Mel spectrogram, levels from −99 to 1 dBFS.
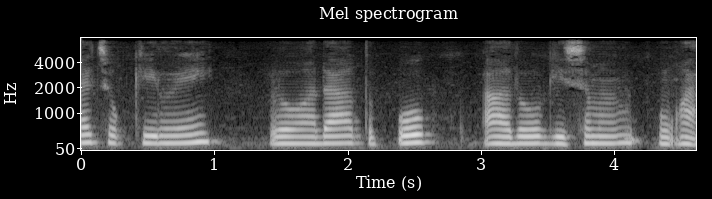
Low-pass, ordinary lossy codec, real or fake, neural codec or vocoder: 7.2 kHz; none; fake; codec, 24 kHz, 0.9 kbps, WavTokenizer, medium speech release version 1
